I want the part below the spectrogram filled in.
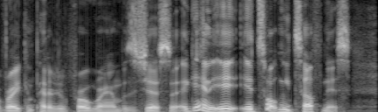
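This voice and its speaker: This is a man with an ordinary speaking voice, talking at a moderate pace. The recording is very clean, with a silent background. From Northeast Washington DC. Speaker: city government agency director. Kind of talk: interview conversation.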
